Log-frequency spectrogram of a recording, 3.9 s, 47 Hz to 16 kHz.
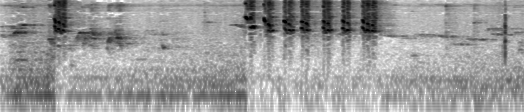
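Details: White-rumped shama singing a cililin fill-in: a loud high note near 0.4 s, soft warbled phrases, then a fast run of around eight sharp, clipped high notes, followed by a faint whistle, with a low background hum.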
